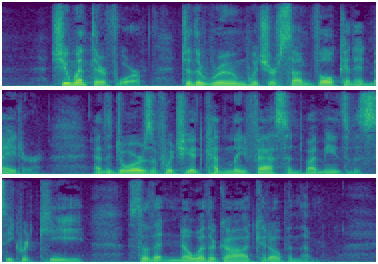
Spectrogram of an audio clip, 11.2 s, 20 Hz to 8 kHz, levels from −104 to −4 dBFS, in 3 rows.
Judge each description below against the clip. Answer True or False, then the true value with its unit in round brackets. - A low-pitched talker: True (120 Hz)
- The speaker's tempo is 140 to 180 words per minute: False (190 wpm)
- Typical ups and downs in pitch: True (4.6 semitones)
